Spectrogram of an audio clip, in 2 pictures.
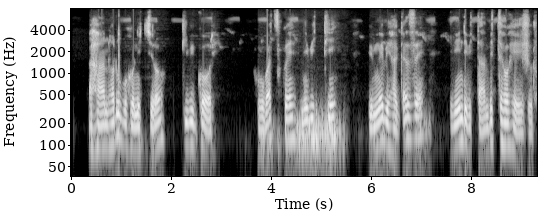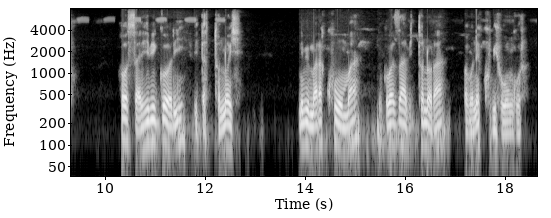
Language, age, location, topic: Kinyarwanda, 18-24, Huye, agriculture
